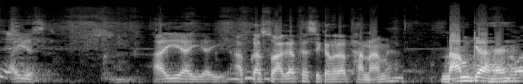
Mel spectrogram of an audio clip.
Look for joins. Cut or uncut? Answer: uncut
